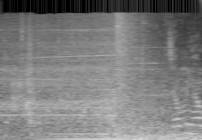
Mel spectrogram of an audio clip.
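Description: Trailer sound design: a low drone that swells in loudness and ends in a deep boom about a second in.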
